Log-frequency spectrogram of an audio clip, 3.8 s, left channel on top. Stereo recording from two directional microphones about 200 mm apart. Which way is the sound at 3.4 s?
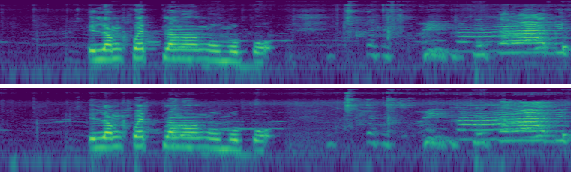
40° left (ahead or behind).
